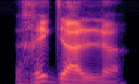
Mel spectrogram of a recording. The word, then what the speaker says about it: régal: Bon, donc régal, oui, je dois prononcer le L, bien sûr, évidemment.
